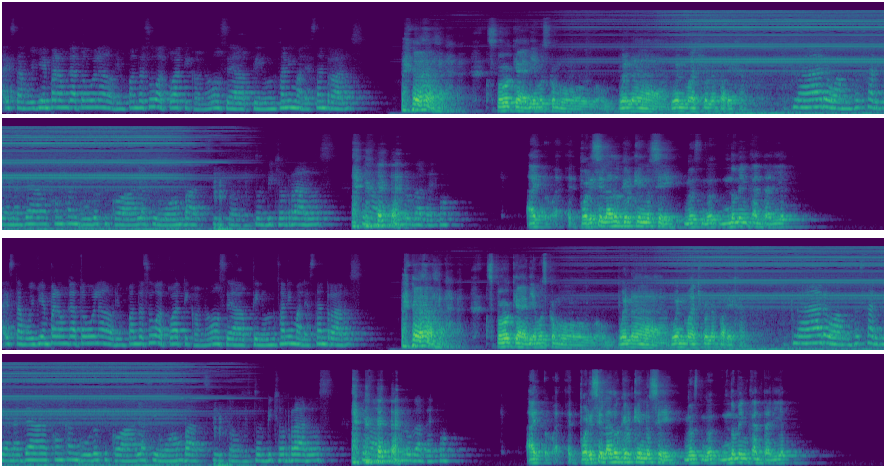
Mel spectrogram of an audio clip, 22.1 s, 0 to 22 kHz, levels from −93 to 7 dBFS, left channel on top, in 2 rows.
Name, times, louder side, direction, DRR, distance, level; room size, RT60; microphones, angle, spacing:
voice 1, 0.0-4.4 6.6-6.8 9.9-15.0 15.5-16.6, right 2 dB, 65° right, 4 dB, 1.8 m, -35 dB
voice 2, 5.0-5.7 6.2-9.3 15.4-16.1 17.6-20.8, right 2 dB, 45° right, 5 dB, 1.8 m, -25 dB
sound 1, 5.5-5.6 6.9-14.8, left 2 dB, 5° right, 3.7 m, -40 dB
20.5 x 12.5 x 4.5 m, 0.71 s
head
